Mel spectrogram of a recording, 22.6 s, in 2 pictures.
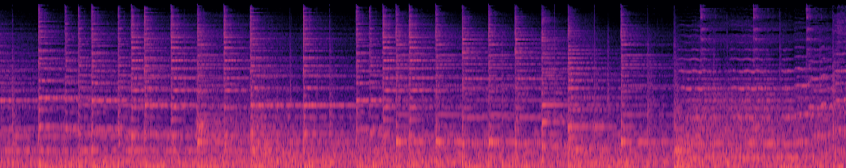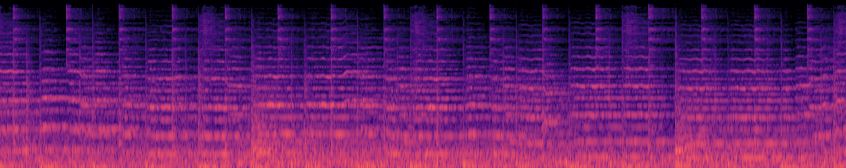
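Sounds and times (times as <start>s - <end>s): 
ambient music: 0.0s - 22.5s.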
